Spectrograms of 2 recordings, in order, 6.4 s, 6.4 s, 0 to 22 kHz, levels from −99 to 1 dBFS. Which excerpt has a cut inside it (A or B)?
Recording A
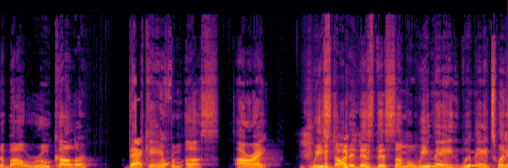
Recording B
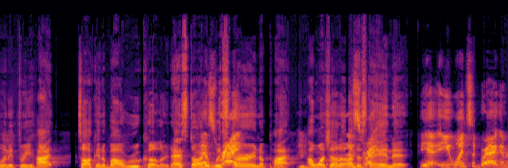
B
